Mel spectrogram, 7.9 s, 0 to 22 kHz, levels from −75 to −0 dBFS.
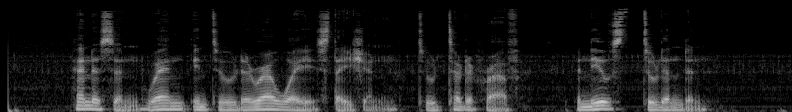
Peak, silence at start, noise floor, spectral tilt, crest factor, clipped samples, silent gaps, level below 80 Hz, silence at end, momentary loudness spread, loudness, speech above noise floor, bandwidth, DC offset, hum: -10 dBFS; 0.1 s; -56 dBFS; -5 dB/octave; 18 dB; under 0.1%; none; -46 dBFS; 0.1 s; 14 LU; -27 LUFS; 30 dB; 16 kHz; under 0.1%; none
